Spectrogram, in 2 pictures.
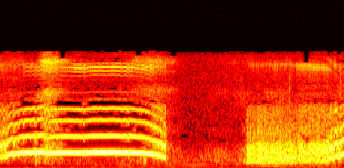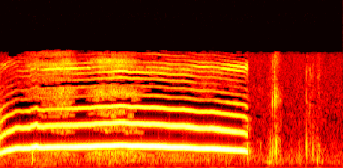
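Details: Domestic cat making weird noises: a long, steady, harmonic yowl, then a rough rumbling purr, then a rising, drawn-out wail held for about four seconds, ending in soft clicks.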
